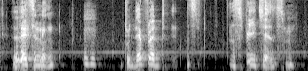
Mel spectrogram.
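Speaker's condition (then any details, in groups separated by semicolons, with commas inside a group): Paraplegia with essential tremor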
